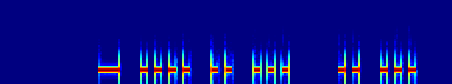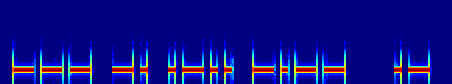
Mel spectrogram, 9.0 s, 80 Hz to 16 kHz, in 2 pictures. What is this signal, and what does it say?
Morse code, heard as a keyed tone, about 17 wpm, 700 Hz. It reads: THIS IS ONLY A
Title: Sentences from Top 1400 Words 17wpm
